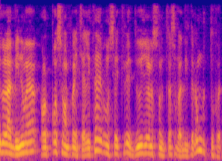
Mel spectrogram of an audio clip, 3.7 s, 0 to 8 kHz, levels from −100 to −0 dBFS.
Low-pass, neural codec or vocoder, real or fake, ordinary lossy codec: 7.2 kHz; codec, 16 kHz, 2 kbps, FunCodec, trained on Chinese and English, 25 frames a second; fake; none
